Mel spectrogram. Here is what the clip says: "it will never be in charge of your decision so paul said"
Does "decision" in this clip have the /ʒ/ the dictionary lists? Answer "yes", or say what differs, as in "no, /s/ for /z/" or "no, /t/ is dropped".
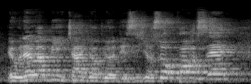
no, /ʃ/ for /ʒ/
